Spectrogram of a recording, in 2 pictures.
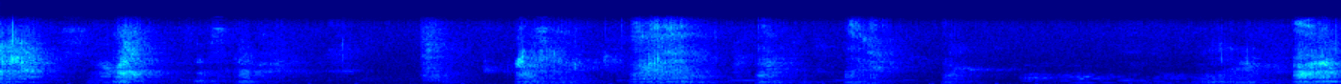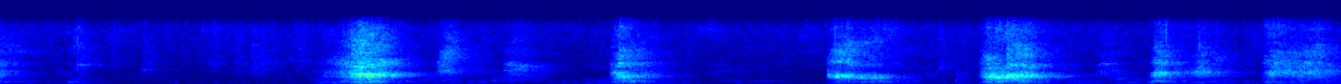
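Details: A Corgi and a Scottish Terrier at play give rough growls and sharp barks in scattered loud bursts, several clustered near the end, with people talking in between.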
